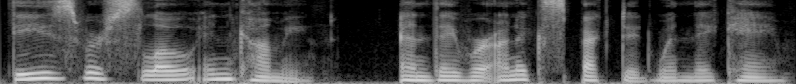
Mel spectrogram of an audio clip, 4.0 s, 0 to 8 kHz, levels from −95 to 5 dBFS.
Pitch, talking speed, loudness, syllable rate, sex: 145 Hz, 180 wpm, -19 LUFS, 5.5 syllables/s, female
